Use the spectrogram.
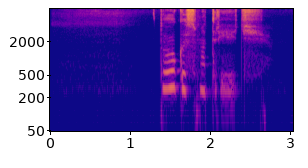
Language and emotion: Russian, sad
